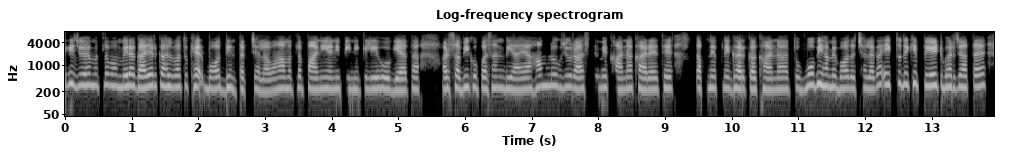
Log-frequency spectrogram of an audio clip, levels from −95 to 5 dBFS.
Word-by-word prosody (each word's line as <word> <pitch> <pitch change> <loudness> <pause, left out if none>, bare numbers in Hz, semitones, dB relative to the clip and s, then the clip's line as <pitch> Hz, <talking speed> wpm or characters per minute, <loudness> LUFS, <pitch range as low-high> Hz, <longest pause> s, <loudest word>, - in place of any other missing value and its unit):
कि 320 +1 +3
जो 290 +1 -1
है, 300 - 0
मतलब 290 +1 -8
ह 285 - -6
मेरा 285 +2 +4
गाजर 270 +2 +4
का 290 - +3
हलवा 265 -1 -2
तो, 285 +1 -11
ख़ैर 260 -1 +6
बहुत 240 0 -2
दिन 250 +1 -2
तक 230 - 0
चला। 210 -4 -2
वहाँ 235 +3 -1
मतलब 245 0 -7
पानी-वानी 235 0 +4
पीने 225 0 -2
के 240 - -5
लिए 235 +1 +1
हो 230 - -2
गया 220 0 +4
था 230 -1 -2 0.4
और 235 +1 +2
सभी 250 +2 +2
को 260 -1 -8
पसंद 250 +1 -3
भी 240 0 -1
आया। 225 +1 -1
हम 285 +2 -2
लोग 285 -2 -6
जो 265 +1 -3
रास्ते 245 +1 -1
में 255 - -1
खाना 235 +1 -1
खा 235 -3 +3
रहे 230 0 +1
थे 245 -1 +3 0.4
अपने-अपने 250 0 -1
घर 240 0 +2
का 230 - +3
खाना, 230 0 -1
तो 245 - -10
वो 300 +1 +1
भी 325 +1 +7
हमें 265 -2 -1
बहुत 245 +1 -3
अच्छा 245 +1 -1
लगा 240 +5 -2
एक 310 -1 +3
तो 340 - -3
देखिए 320 +1 +3
पेट 285 -1 +7
भर 265 -1 -1
जाता 260 +1 0
है, 285 +2 +2
250 Hz, 245 wpm, -24 LUFS, 235-275 Hz, 0.4 s, भी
